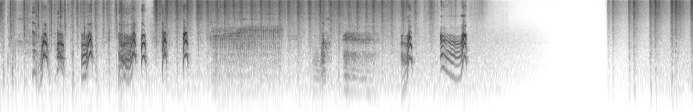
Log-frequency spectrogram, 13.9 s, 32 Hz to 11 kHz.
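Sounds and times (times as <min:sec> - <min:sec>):
dog barking: 0:00.4 - 0:03.9, 0:06.3 - 0:06.6, 0:08.0 - 0:09.5.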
